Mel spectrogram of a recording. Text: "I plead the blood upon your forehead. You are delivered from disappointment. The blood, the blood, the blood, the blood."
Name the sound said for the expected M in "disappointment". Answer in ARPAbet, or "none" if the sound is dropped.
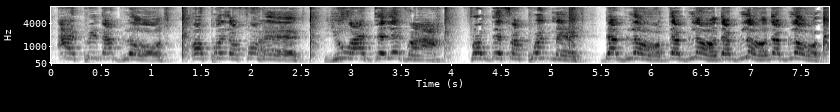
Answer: M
